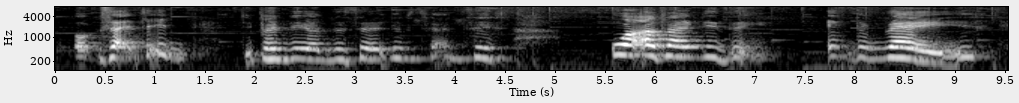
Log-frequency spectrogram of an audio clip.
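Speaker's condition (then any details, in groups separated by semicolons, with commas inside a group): Cerebral palsy; affects speech and movement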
